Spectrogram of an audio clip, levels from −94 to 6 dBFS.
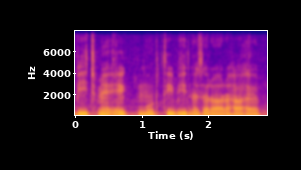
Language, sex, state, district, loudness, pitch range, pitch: Hindi, male, Assam, Kamrup Metropolitan, -14 LUFS, 105-110 Hz, 105 Hz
